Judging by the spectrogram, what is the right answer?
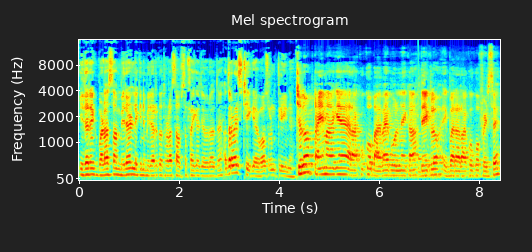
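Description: Light background noise sits under a man talking at a fairly quick pace, with ordinary pitch variation and hardly any pauses. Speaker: travel vlogger. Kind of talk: casual vlog chat. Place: train. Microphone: phone near.

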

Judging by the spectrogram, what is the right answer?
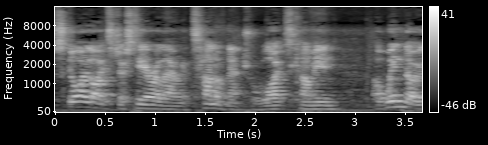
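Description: A man talks at a fairly quick pace, with audible room echo and light background noise. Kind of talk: property tour presentation. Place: home room.

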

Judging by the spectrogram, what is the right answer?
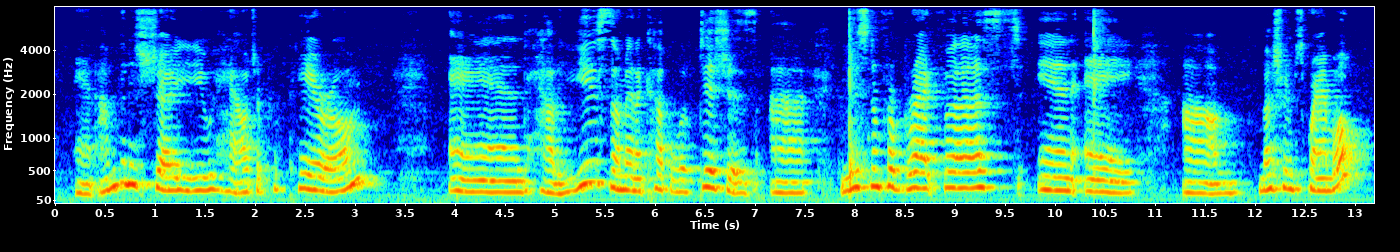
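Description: A woman speaks in a dark, mellow, somewhat breathy tone. Her pace is very slow, with audible room echo. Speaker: home cook host. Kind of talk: casual cooking tutorial chat. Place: kitchen. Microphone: camera far.

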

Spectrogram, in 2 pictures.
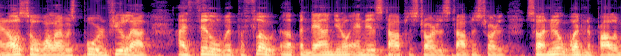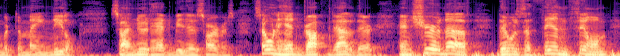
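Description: A man talks at a very fast pace with vocal fry and ordinary pitch variation. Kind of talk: casual repair explanation. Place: garage.

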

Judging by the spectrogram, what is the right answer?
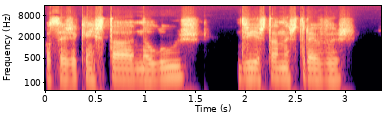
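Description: Recorded with a dry, close sound and no echo, this man's voice is somewhat breathy. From Portugal. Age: 30s. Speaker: blogger. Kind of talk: casual chat.

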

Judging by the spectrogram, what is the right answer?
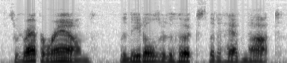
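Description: A man speaks with fairly even intonation. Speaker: craft demonstrator. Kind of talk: tutorial.

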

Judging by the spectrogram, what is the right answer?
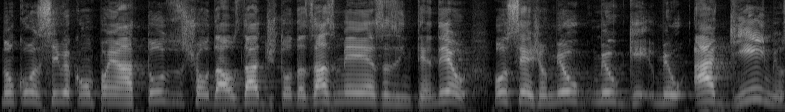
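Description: Pitch moves in an ordinary way as a man talks fairly quickly. The audio is very clean, and the background is silent. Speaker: poker player and video creator. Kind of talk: poker tournament analysis tutorial. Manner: casual, slangy and animated.

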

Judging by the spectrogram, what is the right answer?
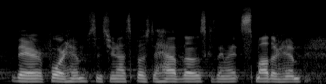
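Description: The setting is quiet. A man does the talking. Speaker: preacher. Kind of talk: sermon. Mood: humorous, warm storytelling. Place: church.

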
